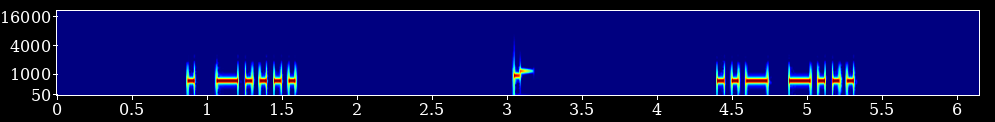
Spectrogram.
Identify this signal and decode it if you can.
Morse code, heard as a keyed tone, about 25 wpm, 700 Hz. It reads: E 6 U B
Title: All Cut Numbers - 2-Digit 25wpm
